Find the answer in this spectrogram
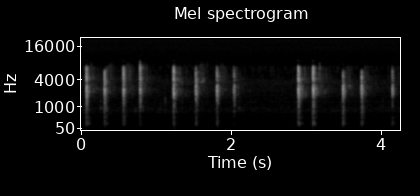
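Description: Chalk tapping on a blackboard with each writing stroke: about a dozen sharp clicks, eight in quick succession, a short pause, then four more near the end.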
